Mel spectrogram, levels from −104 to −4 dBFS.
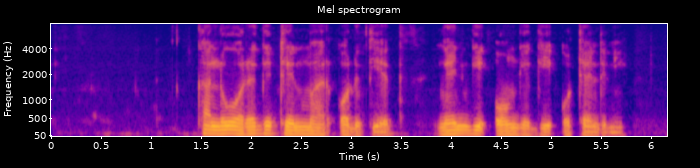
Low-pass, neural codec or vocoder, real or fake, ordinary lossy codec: none; codec, 16 kHz, 8 kbps, FunCodec, trained on Chinese and English, 25 frames a second; fake; none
